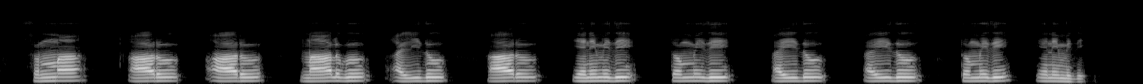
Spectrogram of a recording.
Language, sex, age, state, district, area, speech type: Telugu, male, 18-30, Andhra Pradesh, Krishna, urban, read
